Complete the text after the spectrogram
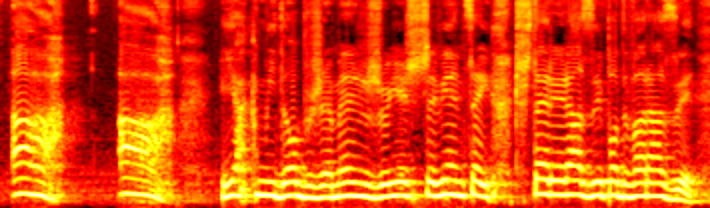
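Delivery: high, slow, moaning woman's voice; moaning through the wall. Acted. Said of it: "Słyszysz głosy zza ściany".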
